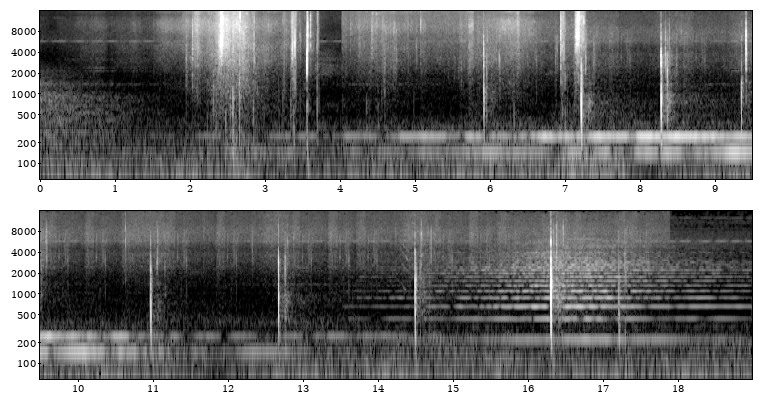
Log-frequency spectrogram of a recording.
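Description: Background film-score music: a steady low held drone, giving way near the end to a higher sustained chord, with sparse sharp knocks about once a second or so over it.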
